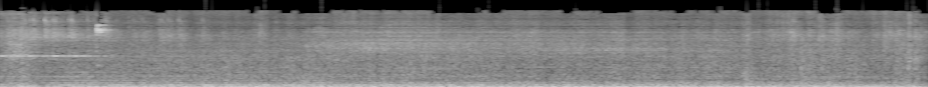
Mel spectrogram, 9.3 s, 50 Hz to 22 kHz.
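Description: Seoul Metro 1000-series resistor-controlled electric train running along the line: a loud, steady low rumble of wheels on rail and running gear, heard from inside the car.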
